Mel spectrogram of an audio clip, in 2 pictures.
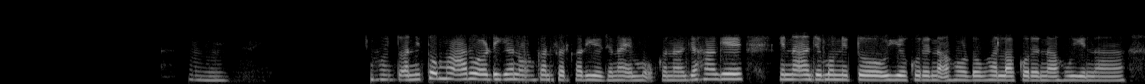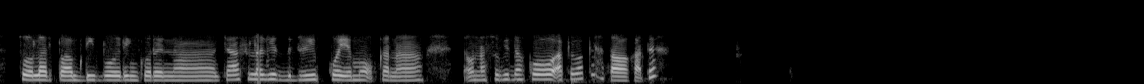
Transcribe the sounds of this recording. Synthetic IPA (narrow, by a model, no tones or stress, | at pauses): ɦɔ̃jt̪ɔanit̪ɔʔmãaɾɔəɖiɡanɔnkansəɾkaɾiɔd͡ʒanaɛmɔʔkanad͡ʒaɦãɡɛhɛnaʔad͡ʒɛmɔnit̪ɔʔujɔkɔɾɛnaʔaɦɔ̃ɖɔbʱalakɔɾɛnaʔɦujɛnasɔləɾpãp̚ɖibɔɾiŋkɔɾɛnat͡ʃasləɡit̪̚ɖɾip̚kɔjɛmɔʔkanaɔnasubid̪ʱakɔapɛbat̪ɛɦat̪awakaʔt̪ɛ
